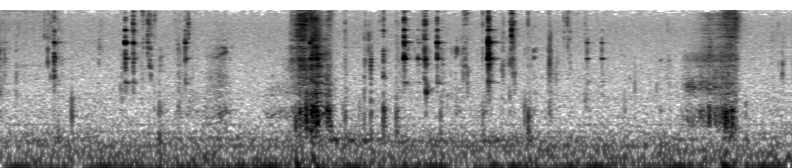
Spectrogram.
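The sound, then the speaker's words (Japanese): Someone eating soup: faint, scattered clinks of cutlery against dishes and a couple of short, breathy noise bursts over a low, quiet background hum. “スープも飲んでみましょう。”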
